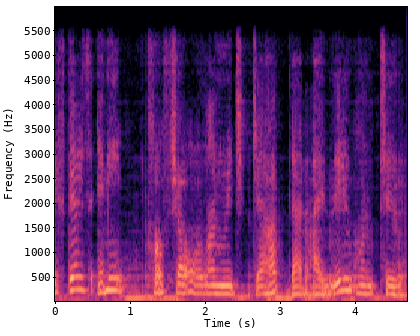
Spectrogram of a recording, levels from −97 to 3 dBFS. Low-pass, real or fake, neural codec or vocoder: 5.4 kHz; fake; codec, 24 kHz, 1 kbps, SNAC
